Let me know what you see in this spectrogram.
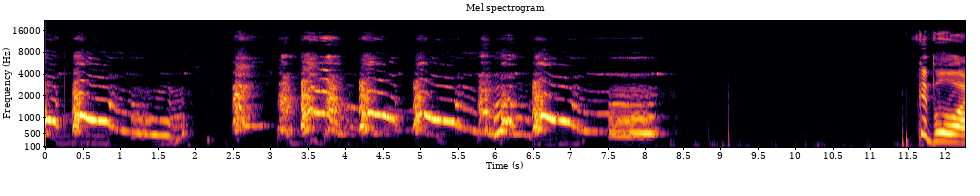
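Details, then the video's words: Corgi Ein, still learning to howl, joins Jet after a leaf struck the window; a string of rising-and-falling yodelling howls for eight seconds, a quiet pause, then a fresh howl starts at the end. "Ein and Jet corgi yelling"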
